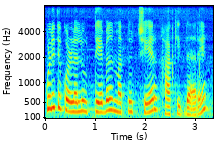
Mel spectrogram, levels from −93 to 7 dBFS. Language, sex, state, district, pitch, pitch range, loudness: Kannada, female, Karnataka, Bangalore, 255 Hz, 230-290 Hz, -16 LUFS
